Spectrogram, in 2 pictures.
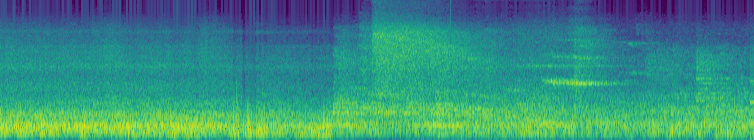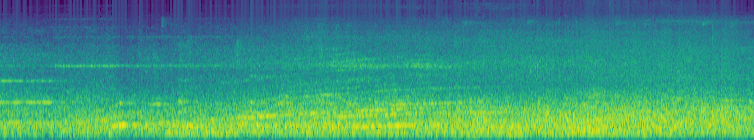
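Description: Rhaetian Railway electric trains running through the station: a steady rumble of wheels on rails with a few brief high wheel squeals. From a little past halfway, a whine from the traction equipment rises in pitch.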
